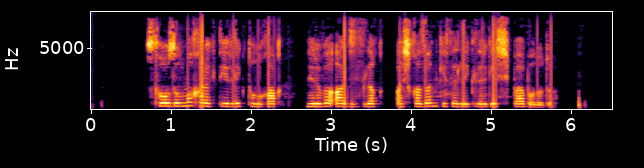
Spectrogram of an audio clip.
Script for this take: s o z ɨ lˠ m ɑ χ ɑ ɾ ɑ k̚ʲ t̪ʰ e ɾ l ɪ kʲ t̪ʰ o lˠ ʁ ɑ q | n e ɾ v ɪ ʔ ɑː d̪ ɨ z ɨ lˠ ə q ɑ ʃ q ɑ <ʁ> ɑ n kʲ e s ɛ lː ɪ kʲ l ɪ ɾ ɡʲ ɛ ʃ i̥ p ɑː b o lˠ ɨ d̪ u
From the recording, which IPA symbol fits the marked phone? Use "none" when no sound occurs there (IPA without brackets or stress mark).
z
